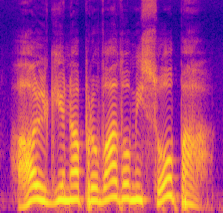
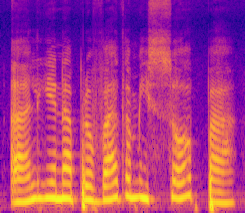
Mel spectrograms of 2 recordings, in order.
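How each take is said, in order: First: It is said in a hoarse papa bear voice. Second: It is said in a soft mama bear voice.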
